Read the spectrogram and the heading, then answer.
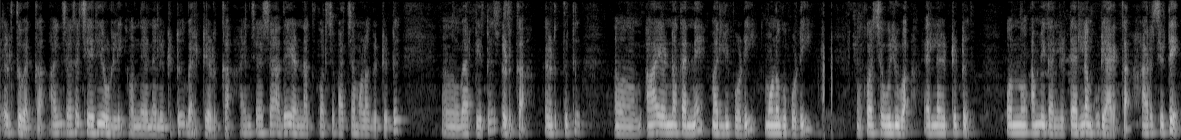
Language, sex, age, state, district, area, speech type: Malayalam, female, 45-60, Kerala, Kasaragod, rural, spontaneous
